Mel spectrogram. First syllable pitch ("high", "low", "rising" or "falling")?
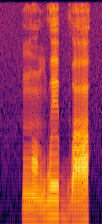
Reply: low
